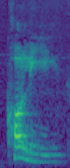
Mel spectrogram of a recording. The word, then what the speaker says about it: colleague: he is my colleague the stress on the first syllable and the second sound is long II colleague the next word is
